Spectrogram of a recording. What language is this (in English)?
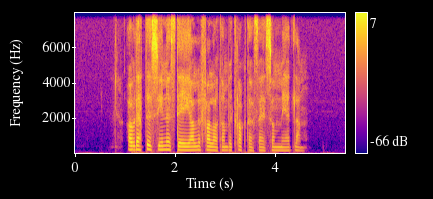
Norwegian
